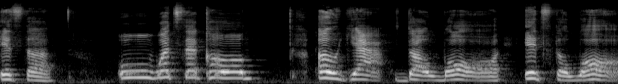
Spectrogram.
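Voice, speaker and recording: A woman uses a put-on character voice, fairly high in pitch with very wide pitch swings, speaking very slowly with long, frequent pauses. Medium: read story.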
